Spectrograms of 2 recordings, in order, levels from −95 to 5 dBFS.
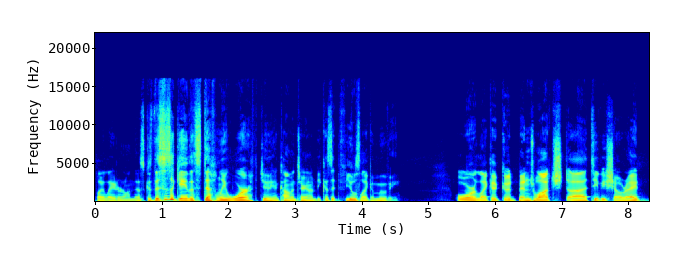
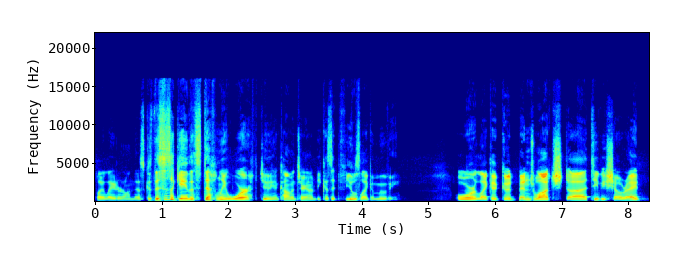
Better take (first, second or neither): first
